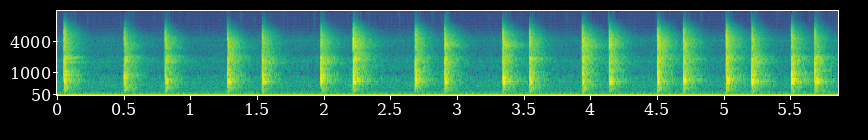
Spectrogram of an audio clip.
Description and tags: ducttapenoise two accelrando
The sound of two still packaged rolls of duct tape being hit together on the side of each roll. This sample is of a series
of beats, all of moderate pitch and has a fairly short decay. It is in
a kind of two pattern, similar to a dotted quarter note followed by an eigth note, with the dotted quarter accented. Through the series of beats there is a slight accelrando.
accelerando, rhythmic, tempo-change, percussive, rhythm, click, beat, duct-tape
